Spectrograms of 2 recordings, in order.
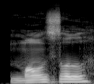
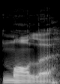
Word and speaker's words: Mansle: And I know it looks like Mansley or Monsle, but the S is silent, so it's pronounced Mansle.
